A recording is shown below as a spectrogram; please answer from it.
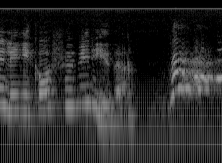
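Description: A woman speaking, then, near the end, a dog barking with a sharp rising yelp.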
